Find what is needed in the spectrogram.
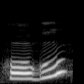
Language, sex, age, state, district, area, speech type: Kannada, female, 30-45, Karnataka, Mandya, rural, read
